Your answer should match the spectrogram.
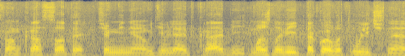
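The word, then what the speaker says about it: Krabi: Правильное название провинции на самом деле звучит как КрабИ с ударением на последний слог и переводится как меч и вопреки всеобщему заблуждению, совершенно никакого отношения к крабам, не имеет.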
